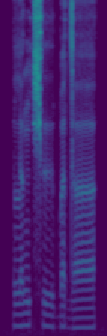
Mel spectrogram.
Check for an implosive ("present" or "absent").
present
